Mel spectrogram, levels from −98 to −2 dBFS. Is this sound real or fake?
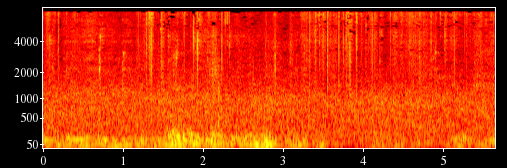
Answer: fake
